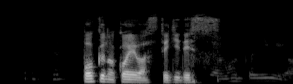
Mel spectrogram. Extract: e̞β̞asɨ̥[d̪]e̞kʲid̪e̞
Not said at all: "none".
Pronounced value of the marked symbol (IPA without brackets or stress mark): t̪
